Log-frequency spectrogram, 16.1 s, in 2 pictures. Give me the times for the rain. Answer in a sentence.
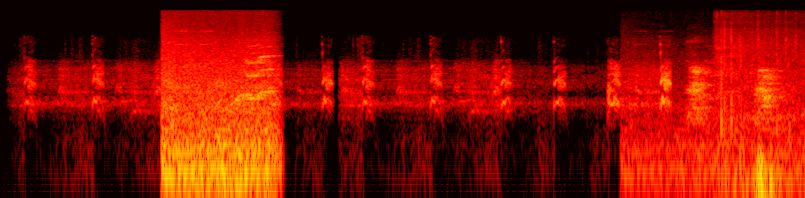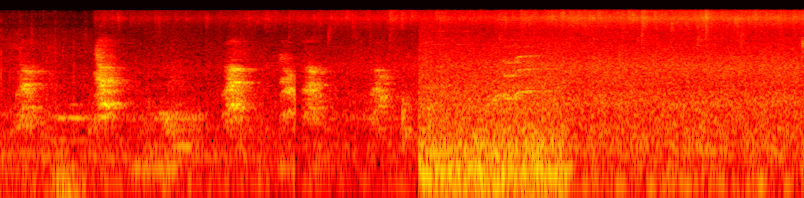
The rain can be heard from 7.1 to 16.0 s.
